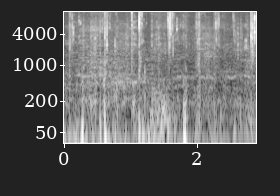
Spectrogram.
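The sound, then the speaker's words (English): Repeated crisp crunching from someone eating a fresh cucumber dish with herbs in one mouthful, with irregular bites and soft mouth sounds, up near the microphone. “You're going to have to explain the taste because I was too busy crunching it for the microphone.”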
